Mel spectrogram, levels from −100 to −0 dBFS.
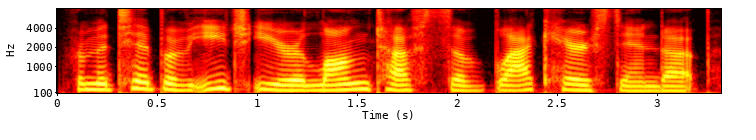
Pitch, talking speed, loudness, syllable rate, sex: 190 Hz, 235 wpm, -18 LUFS, 4.0 syllables/s, female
